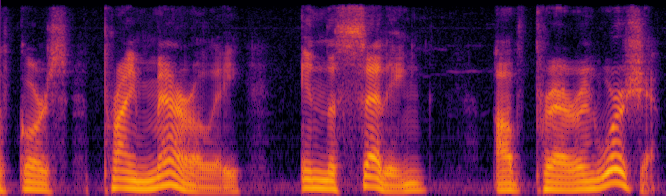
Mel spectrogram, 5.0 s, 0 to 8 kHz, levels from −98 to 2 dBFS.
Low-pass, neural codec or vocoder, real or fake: 7.2 kHz; none; real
